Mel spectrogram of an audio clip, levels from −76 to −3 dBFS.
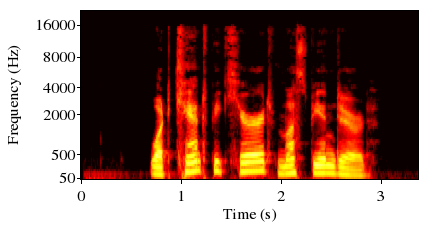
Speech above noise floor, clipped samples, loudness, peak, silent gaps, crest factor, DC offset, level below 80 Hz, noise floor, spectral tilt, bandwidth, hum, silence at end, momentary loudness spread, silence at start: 38 dB; under 0.1%; -21 LUFS; -4 dBFS; none; 18 dB; under 0.1%; -52 dBFS; -58 dBFS; -6 dB/octave; 16.5 kHz; none; 0.5 s; 8 LU; 0.7 s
